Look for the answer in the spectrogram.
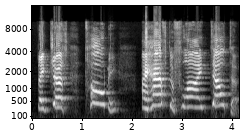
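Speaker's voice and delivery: high, loud, slow whiny cry; mock wailing senator. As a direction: wail it like a spoiled wife. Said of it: "Why are you crying".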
